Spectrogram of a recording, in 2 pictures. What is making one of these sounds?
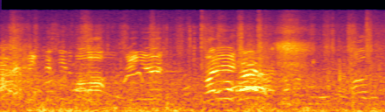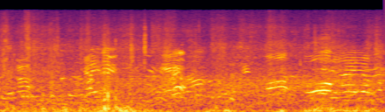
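Players shout to each other across an outdoor football pitch.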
